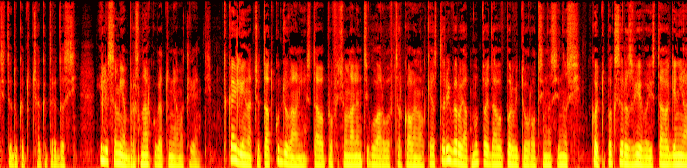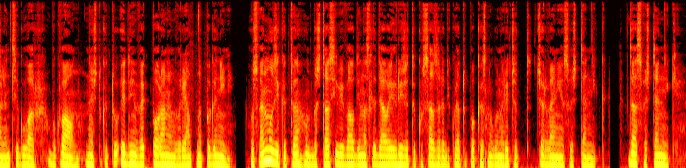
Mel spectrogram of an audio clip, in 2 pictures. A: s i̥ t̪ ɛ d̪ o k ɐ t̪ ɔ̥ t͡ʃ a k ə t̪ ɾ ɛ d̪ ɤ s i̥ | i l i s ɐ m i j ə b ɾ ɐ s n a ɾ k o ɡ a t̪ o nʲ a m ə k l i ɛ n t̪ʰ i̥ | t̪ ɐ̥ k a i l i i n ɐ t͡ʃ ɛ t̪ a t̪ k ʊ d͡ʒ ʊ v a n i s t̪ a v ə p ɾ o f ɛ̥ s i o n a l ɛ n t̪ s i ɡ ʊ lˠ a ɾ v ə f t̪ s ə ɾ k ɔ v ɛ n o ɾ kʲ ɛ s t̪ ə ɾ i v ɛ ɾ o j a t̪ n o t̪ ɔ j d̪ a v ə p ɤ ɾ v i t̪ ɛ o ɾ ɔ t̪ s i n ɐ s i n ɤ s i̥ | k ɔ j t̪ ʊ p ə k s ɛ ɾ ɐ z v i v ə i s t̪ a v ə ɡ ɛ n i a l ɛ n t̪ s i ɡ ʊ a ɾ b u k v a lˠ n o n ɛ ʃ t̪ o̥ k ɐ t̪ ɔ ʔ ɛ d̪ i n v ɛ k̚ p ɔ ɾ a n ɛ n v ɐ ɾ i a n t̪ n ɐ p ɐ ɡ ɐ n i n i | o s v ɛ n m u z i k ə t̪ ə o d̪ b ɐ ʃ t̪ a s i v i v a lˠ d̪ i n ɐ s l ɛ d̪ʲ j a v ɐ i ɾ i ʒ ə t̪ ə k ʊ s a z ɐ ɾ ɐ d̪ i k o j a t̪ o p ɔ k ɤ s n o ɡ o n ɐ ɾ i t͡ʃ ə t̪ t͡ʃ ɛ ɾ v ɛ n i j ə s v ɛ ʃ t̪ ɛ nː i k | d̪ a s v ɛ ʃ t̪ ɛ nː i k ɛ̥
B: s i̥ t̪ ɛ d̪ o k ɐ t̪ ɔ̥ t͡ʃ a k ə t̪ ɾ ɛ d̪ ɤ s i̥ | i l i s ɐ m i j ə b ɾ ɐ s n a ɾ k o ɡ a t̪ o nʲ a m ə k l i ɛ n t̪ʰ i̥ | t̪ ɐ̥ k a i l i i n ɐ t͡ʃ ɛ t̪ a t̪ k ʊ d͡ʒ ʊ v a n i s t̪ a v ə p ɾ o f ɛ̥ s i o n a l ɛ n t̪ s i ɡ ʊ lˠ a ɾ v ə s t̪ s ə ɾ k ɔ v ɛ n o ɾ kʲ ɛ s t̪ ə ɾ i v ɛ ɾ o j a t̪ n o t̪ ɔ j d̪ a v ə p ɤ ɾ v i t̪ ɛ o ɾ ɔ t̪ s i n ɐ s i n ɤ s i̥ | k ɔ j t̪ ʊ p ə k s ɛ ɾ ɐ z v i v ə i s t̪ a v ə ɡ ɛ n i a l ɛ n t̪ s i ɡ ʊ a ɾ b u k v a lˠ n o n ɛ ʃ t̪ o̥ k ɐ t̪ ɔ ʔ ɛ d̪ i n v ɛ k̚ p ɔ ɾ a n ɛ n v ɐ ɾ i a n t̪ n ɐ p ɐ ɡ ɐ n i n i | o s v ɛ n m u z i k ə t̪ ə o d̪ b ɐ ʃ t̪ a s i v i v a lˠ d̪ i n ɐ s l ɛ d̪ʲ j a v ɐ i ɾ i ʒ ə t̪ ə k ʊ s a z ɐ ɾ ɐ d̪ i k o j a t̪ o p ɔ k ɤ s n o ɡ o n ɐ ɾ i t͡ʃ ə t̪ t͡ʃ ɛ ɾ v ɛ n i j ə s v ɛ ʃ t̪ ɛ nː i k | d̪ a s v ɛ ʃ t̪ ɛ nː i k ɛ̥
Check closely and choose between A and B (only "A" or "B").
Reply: A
